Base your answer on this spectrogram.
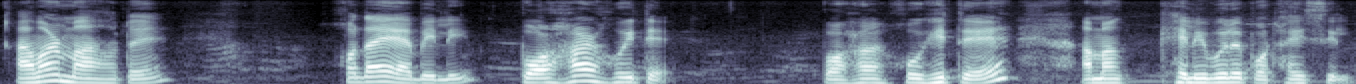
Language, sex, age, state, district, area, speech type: Assamese, male, 18-30, Assam, Dibrugarh, urban, spontaneous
